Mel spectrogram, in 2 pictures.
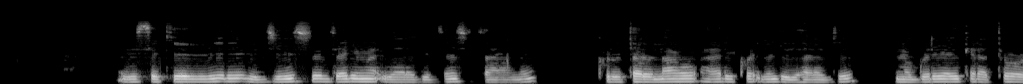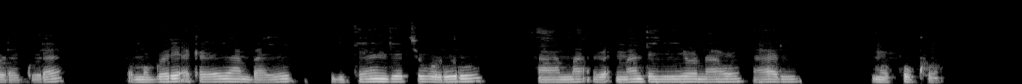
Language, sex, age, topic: Rundi, male, 25-35, agriculture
